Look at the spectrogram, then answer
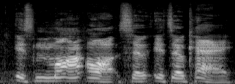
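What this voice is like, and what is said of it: Michael Caine impression. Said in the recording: “That almost sounded a little like your Michael Caine accent. ... It sounded a lot like it.”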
